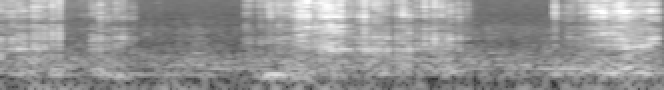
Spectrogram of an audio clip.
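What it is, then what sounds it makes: Paper card tag scratched with nails. A small, flat printed paper card hang tag is held in the hand and scratched with long nails. Quiet, dry scratching comes in irregular bursts of bright, broadband rasping separated by brief softer gaps.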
